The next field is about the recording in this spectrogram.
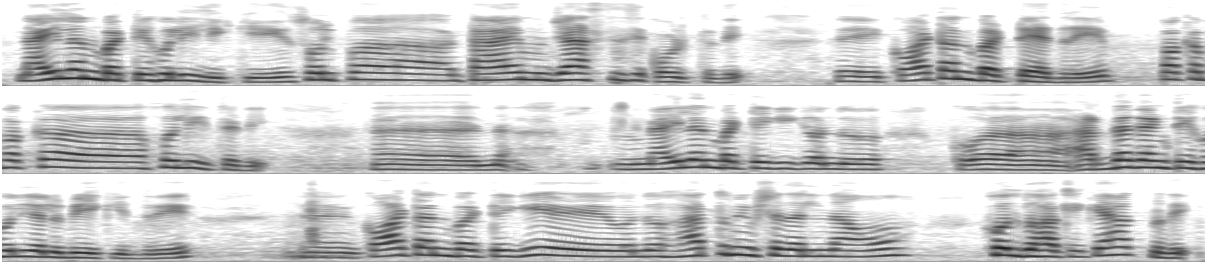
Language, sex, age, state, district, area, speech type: Kannada, female, 60+, Karnataka, Udupi, rural, spontaneous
